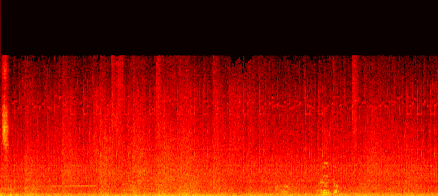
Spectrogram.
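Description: Explosions boom and crackle repeatedly.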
